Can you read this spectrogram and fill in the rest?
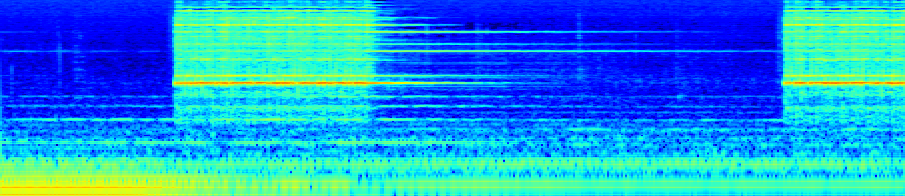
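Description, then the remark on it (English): A telephone rings twice, a bright, buzzy electronic trill lasting about two seconds, then a pause before the next ring starts. A low hum sits underneath, and no one speaks. “A heavy feeling fills me again as I grip the phone.”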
